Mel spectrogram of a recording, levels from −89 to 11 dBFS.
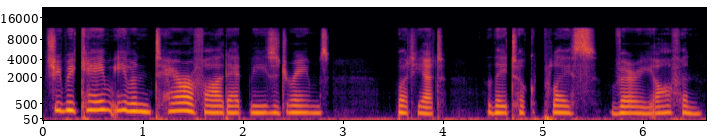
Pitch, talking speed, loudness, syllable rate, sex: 220 Hz, 125 wpm, -18 LUFS, 4.2 syllables/s, female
